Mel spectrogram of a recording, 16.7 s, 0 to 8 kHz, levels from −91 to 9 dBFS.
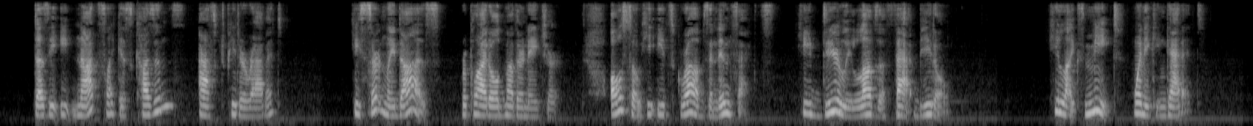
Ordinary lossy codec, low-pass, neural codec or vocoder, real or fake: AAC, 48 kbps; 7.2 kHz; none; real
